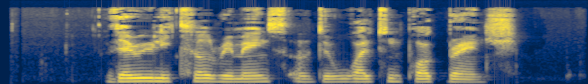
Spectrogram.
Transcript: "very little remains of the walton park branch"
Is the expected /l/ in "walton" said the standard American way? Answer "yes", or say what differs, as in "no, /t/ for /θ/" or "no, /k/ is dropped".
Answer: yes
